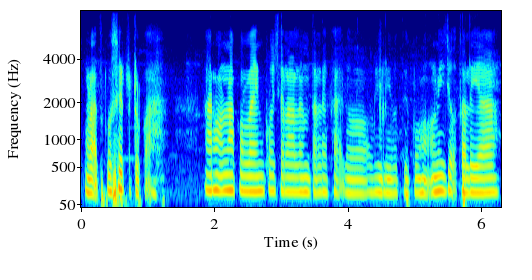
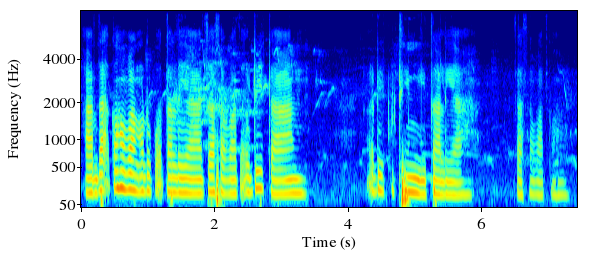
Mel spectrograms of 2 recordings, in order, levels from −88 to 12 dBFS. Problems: constant background noise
